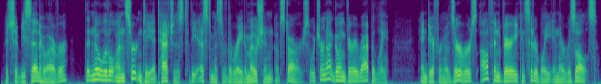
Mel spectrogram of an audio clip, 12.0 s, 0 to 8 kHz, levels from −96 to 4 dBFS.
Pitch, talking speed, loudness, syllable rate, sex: 115 Hz, 175 wpm, -21 LUFS, 5.8 syllables/s, male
